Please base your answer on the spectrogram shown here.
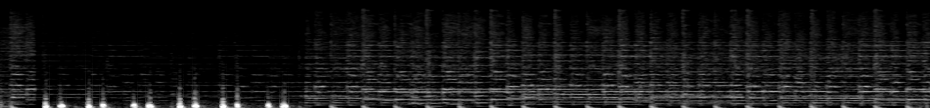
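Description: Several loud thumping heartbeat pairs, then music takes over and the beats fade under it; a recorded heartbeat sample.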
